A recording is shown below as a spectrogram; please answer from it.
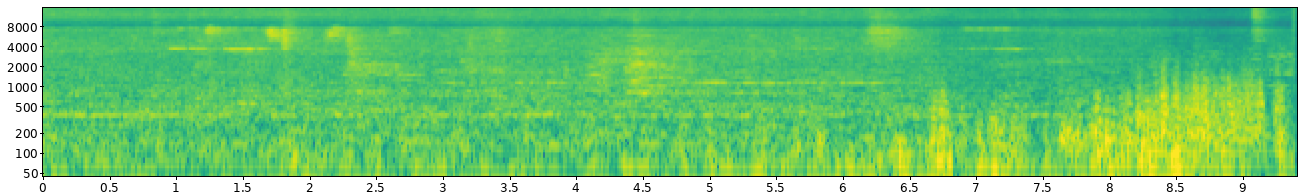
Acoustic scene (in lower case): subway station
